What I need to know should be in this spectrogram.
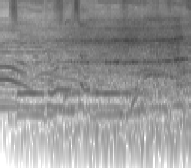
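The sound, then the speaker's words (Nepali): An airplane departing as a quiz show sound effect, a steady droning engine roar with whining tones, and a voice over it. “Iqra grammar school Ki team को लेकर जहाज एक मरतबा फिर सफर पर रवाना हुआ है।”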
